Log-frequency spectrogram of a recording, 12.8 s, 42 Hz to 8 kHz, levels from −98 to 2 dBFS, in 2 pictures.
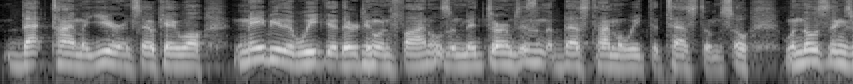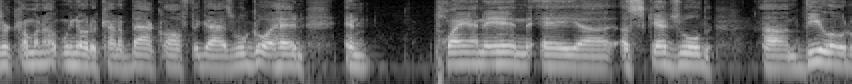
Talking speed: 255 wpm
